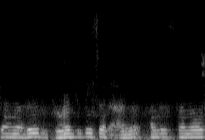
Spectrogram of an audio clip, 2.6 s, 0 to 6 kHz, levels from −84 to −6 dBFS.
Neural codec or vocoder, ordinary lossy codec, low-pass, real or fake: codec, 24 kHz, 0.9 kbps, WavTokenizer, medium music audio release; none; 5.4 kHz; fake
